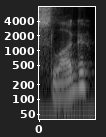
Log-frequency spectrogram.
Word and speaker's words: slough: There's I'm actually pretty sure with regards to geology, it's a slough. It's pronounced slug.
